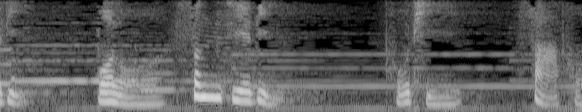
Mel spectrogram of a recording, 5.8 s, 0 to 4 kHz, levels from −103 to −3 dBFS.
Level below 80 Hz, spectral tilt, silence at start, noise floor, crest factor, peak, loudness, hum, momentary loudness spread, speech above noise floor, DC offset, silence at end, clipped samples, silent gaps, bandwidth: -56 dBFS; -7 dB/octave; 0 s; -50 dBFS; 18 dB; -14 dBFS; -31 LUFS; none; 24 LU; 20 dB; under 0.1%; 0 s; under 0.1%; none; 4 kHz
